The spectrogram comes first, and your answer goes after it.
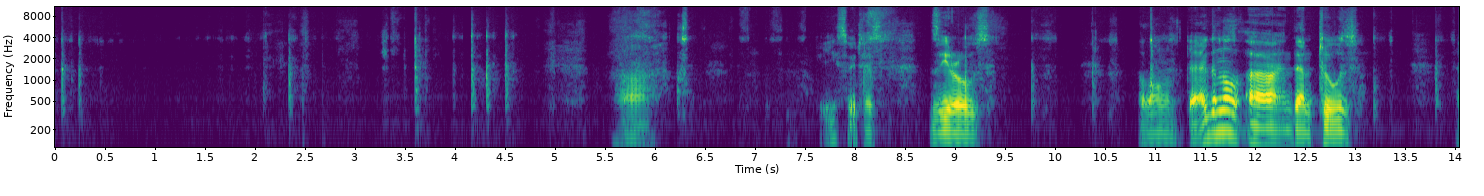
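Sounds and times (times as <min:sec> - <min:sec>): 
pen strokes scratching as a matrix is written by hand: 0:00.0 - 0:04.6, 0:06.0 - 0:12.0
speech: 0:07.8 - 0:09.4, 0:10.9 - 0:13.1.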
